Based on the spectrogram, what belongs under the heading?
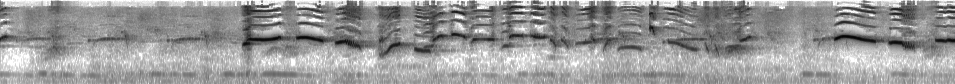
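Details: Song of an oriental magpie-robin, played to encourage a silent bird to start singing: varied whistles, trills and sharp chips in dense rapid phrases, a short pause, then another loud whistled burst, over a continuous low hum.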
